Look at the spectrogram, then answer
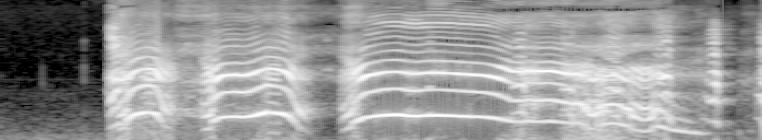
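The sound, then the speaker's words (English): A human voice does a loud, strained imitation of a rooster crowing, broken into three wavering, high-pitched phrases with a rising and falling contour and a raspy, croaky edge. It is a first attempt at the imitation. “That sounds like a dying rooster.”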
